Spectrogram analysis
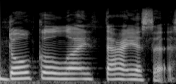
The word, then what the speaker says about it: choledocholithiasis: Choledocholithiasis. That's pretty Wow. good. That's pretty Great good.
